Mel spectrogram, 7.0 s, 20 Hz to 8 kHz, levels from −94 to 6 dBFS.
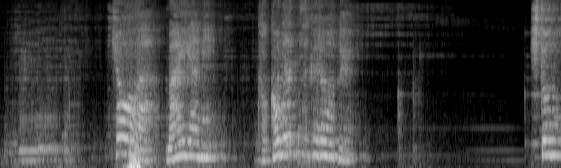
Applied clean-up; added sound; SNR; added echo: neural separator model SepFormer DNS4.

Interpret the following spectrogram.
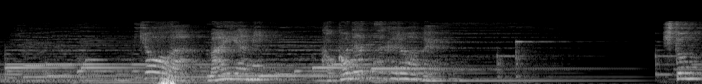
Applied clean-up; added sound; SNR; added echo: none; Bird; -3 dB; reverberation time 1.1 s.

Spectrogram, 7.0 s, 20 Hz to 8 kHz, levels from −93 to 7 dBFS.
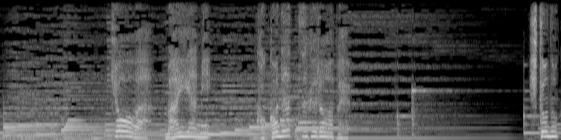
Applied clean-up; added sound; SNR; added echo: none; none; none; none.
